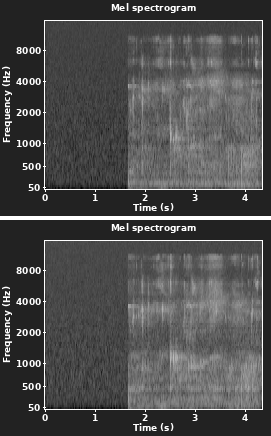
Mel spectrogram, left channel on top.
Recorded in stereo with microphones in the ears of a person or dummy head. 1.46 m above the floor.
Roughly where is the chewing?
Left.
